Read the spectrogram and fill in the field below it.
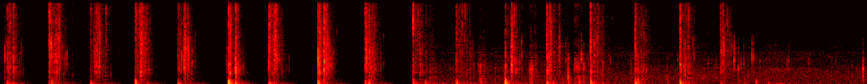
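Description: Quick footsteps run over the ground.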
